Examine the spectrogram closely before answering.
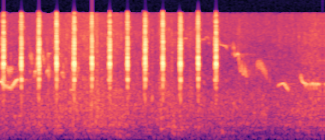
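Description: Countdown timer sound effect: an even, fast ticking, about four or five ticks a second, that stops near the end, with faint bird chirps behind it.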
